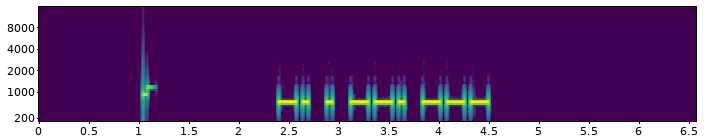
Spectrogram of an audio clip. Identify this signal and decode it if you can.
Morse code, heard as a keyed tone, about 20 wpm, 700 Hz. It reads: NEGO
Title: Build A Word - 4 Letters At A Time - 11-Letter Words - 20wpm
